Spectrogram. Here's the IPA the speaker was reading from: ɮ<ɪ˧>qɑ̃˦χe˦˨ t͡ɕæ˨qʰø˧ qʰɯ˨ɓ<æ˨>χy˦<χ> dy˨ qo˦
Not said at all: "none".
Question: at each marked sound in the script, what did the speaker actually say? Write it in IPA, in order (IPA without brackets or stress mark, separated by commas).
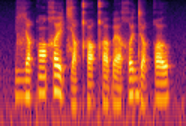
i˧, æ˨, none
